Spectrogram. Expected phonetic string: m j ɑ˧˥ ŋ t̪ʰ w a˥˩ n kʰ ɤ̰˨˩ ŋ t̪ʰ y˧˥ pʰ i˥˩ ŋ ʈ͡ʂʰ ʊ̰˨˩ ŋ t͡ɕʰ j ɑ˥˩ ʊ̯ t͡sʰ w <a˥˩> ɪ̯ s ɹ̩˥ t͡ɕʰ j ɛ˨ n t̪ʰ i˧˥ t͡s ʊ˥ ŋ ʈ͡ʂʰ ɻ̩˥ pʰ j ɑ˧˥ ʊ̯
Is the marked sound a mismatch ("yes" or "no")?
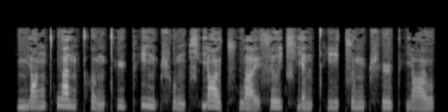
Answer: yes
